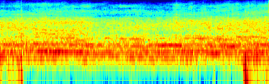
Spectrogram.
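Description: Race cars roar around the oval at Hagerstown Speedway, a dense continuous engine drone from several machines at once, steady and loud throughout.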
